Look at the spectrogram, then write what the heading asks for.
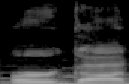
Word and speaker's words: Urgot: You do I I I hope you know that it is pronounced urgot and not.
